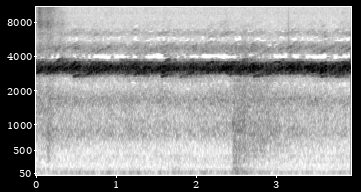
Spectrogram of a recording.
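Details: Spring peepers in a dense chorus: many high, shrill peeps merge into one steady, piercing ringing band that runs unbroken, with a soft low rustle around the middle.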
